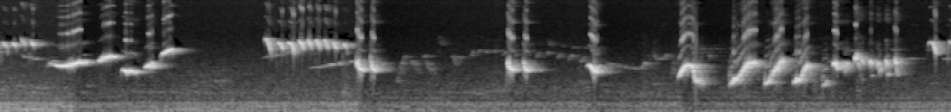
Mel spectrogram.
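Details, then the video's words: White-rumped shama lure song meant to anger a rival into singing back: bursts of clear whistles and sharp downslurred notes in phrases about a second long, separated by short silences. "Pancingan MURAI BATU bikin EMOSI NYAUT GACOR BONGKAR MATERI ISIAN"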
